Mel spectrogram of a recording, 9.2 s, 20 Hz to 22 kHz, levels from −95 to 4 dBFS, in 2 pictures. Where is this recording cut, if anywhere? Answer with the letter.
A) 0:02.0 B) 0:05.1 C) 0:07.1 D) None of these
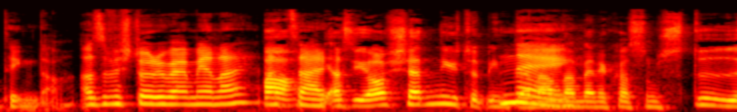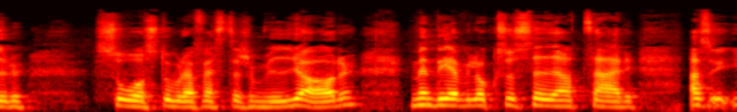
A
